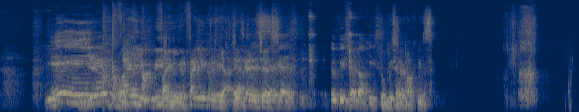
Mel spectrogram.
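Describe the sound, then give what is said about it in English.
Glasses clink together in a toast amid lively overlapping voices and cheering, followed by a short burst of clattering tableware after a pause. “Cheers, guys. To BCR Talkies.”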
